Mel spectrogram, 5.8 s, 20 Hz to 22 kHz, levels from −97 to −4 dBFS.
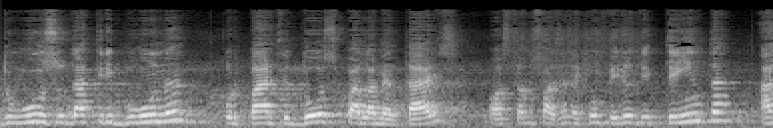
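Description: From start to finish the audio carries crude rate conversion: samples were repeated rather than filtered to change the rate, a stepping that fits a 44.1 kHz to 48 kHz conversion. The resulting error, roughly 30 dB below the signal, forms inharmonic tones and is heard as a gritty fizz riding on loud and bright passages. Unlike steady hiss or dither noise, it rises and falls with the signal and adds tones unrelated to the material.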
